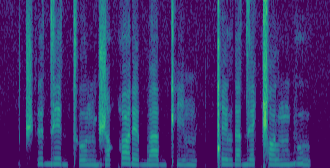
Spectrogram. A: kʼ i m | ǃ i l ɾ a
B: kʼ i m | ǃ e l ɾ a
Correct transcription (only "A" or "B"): B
